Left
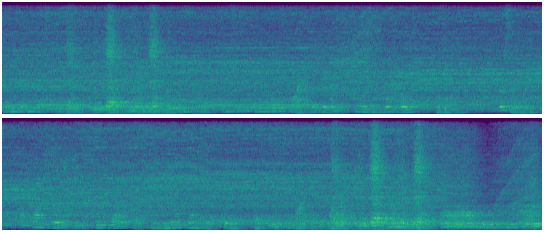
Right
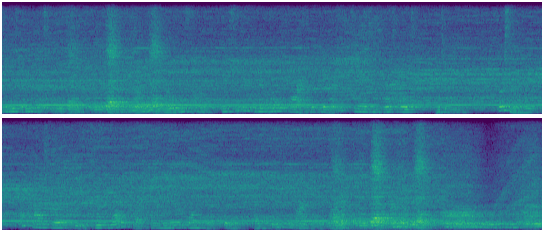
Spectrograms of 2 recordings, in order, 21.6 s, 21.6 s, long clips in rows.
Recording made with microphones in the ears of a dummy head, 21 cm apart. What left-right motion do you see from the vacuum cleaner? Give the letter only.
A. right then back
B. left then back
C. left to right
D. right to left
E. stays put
E.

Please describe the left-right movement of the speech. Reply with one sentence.
In this clip you hear the speech move from right to left.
